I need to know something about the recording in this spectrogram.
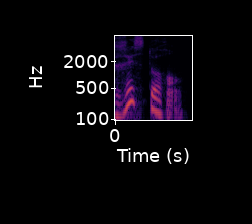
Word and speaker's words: restaurant: Final T not pronounced. Un restaurant.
